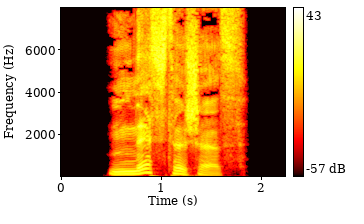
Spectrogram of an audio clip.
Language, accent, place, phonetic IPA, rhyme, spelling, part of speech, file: German, Germany, Berlin, [ˈmnɛstɪʃəs], -ɛstɪʃəs, mnestisches, adjective, De-mnestisches.ogg
- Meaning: strong/mixed nominative/accusative neuter singular of mnestisch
